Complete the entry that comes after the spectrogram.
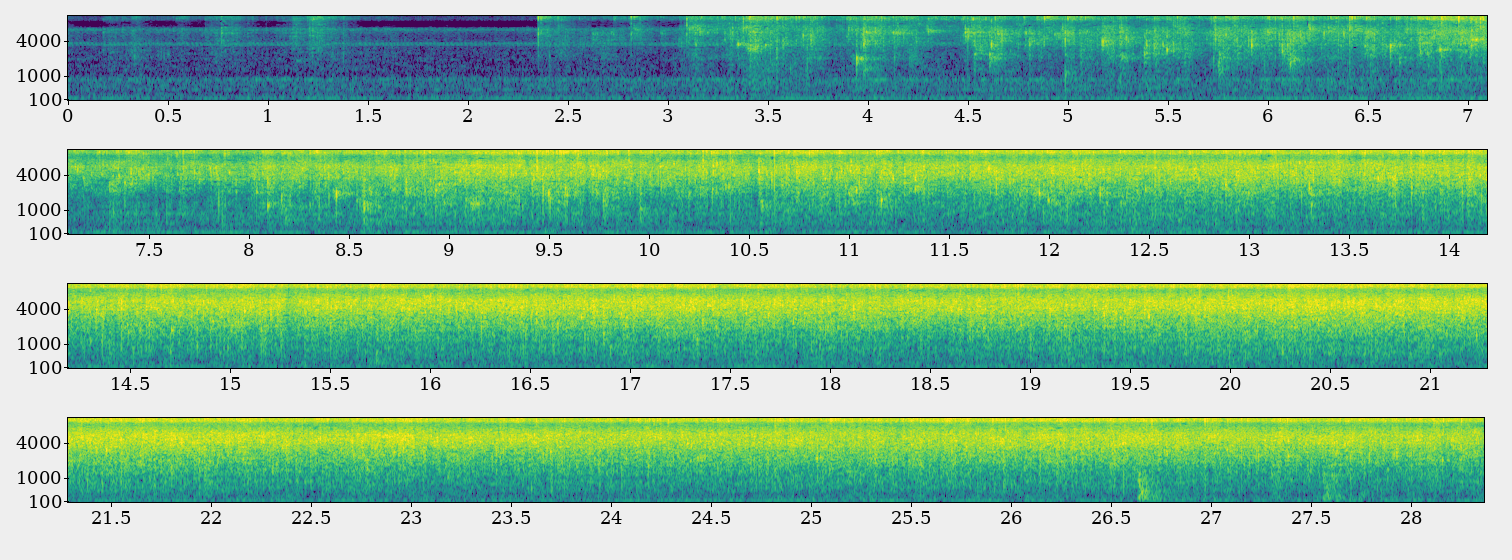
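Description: Coated chicken wings being deep-fried in a pan of hot oil: a few crackles as the first pieces go in, then the sizzle builds over several seconds as more are added and settles into a steady, loud frying hiss.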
